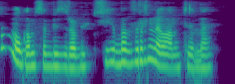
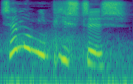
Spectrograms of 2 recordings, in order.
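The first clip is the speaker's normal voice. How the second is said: frustrated yelling; 2 semitones higher, 5 dB louder than usual. Real, not acted. Gamer yelling at the squealing detector, exasperated. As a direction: scold the gadget at full volume.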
